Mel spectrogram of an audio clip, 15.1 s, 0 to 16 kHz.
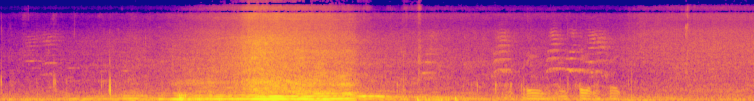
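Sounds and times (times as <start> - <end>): vehicle passing by: 1.6 - 9.4.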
